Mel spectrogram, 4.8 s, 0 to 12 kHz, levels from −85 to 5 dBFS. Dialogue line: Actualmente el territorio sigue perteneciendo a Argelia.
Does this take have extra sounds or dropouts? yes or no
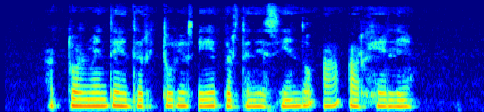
yes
